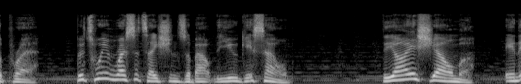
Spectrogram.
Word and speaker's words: Ægishjálmur: However, the meaning and context suggest it would probably have been pronounced more like Ǿgishjálm originally.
